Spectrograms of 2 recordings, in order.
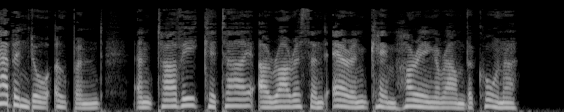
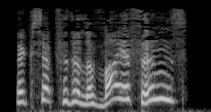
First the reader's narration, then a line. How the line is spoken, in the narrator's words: Aaron sputtered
